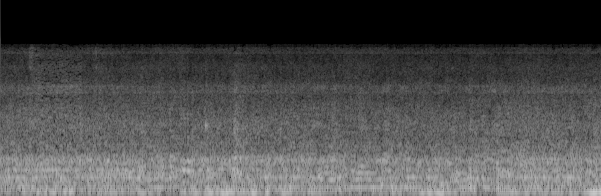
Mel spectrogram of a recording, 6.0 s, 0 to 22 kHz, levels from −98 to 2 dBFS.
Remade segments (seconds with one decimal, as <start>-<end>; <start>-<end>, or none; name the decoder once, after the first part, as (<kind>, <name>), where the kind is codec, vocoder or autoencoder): 1.3-1.9 (codec, SNAC); 3.1-3.9; 4.4-5.1

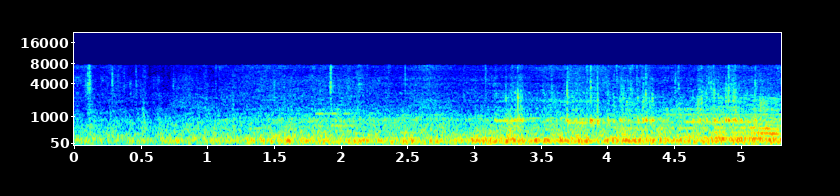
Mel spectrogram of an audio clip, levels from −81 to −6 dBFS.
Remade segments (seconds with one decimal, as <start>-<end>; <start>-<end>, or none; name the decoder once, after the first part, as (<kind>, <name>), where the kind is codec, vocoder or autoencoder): 2.3-4.0 (codec, SNAC)

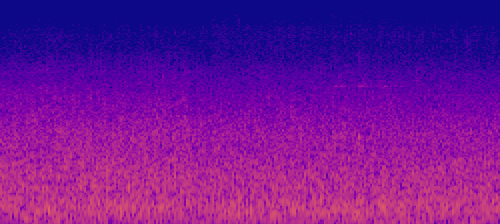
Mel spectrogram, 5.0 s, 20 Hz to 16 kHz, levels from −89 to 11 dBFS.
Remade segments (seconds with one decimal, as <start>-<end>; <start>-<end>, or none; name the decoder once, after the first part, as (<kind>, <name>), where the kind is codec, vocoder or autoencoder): 0.0-0.7 (codec, SNAC)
